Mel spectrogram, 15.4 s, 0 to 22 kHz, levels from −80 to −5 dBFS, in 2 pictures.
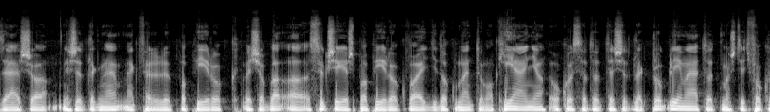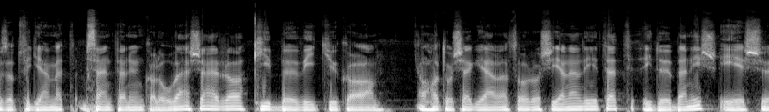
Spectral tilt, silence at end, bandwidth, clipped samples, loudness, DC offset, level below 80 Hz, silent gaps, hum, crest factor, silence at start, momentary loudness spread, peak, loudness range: -7 dB/octave; 0 s; 9.4 kHz; under 0.1%; -13 LUFS; under 0.1%; -26 dBFS; none; none; 12 dB; 0 s; 3 LU; 0 dBFS; 1 LU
